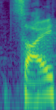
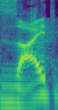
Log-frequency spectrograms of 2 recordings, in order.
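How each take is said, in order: First: The word has a German-style pronunciation. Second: The word has an American-style pronunciation. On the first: The speaker calls it wrong. "It's not Zeit" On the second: The speaker calls it right. "it's Zeit because it's American"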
